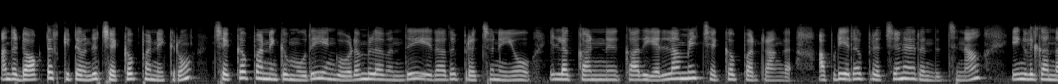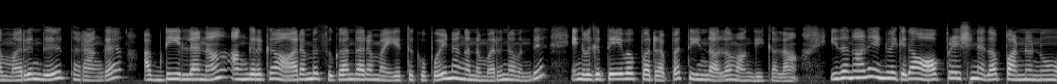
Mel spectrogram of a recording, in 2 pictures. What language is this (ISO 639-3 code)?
tam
